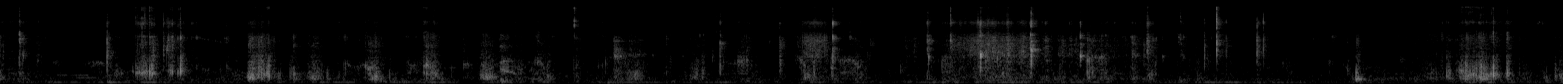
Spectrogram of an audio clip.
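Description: A person chewing mouthfuls of bhujia, a crisp fried gram-flour noodle snack: irregular crunching throughout.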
